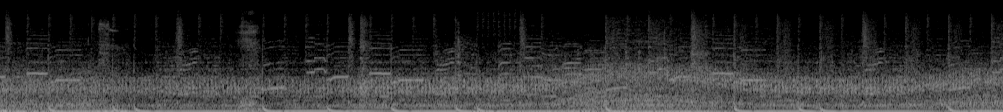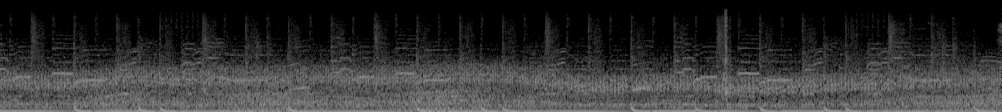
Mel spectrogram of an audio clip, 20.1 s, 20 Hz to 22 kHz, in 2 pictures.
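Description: A truck drives in Landwirtschafts-Simulator 17 with a steady engine drone and rolling road noise throughout, rising and falling slightly in pitch, while a voice talks over it.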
